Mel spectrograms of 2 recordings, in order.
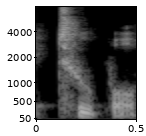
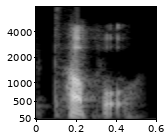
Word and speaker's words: tuple: and it couldn't change you could use a tuple for that or a tupple tell me how you pronounce it Tomatoes Tomatoes All right so the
